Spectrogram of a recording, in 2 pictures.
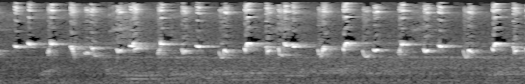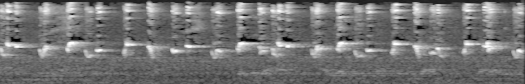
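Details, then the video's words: Sustained fast ropel song of a yellow-vented bulbul: dense runs of bubbly, slurred chirps bouncing between higher and lower notes, rhythmically pulsing with brief dips in loudness. "Crucukan ropel panjang gacor sped rapat"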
